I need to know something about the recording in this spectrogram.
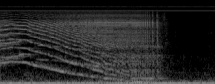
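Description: Descending pitch-swoop sound effect from the background score: a tone with many overtones slides steadily down, holds a short low note and cuts off about one and a half seconds in.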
